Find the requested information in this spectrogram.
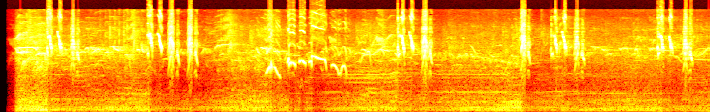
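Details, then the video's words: Oriental magpie-robin (kacer), a caged bird being prepared for singing contests, its emotion turning into rapid 'tembakan' bursts: varied high whistled phrases and sharp clicks repeated through the stretch over steady low background rumble. "Emosi berubah menjadi tembakan di menit menit genting, Kacer bakalan prospek lomba"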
